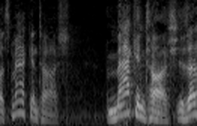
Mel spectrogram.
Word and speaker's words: McIntosh: Am I saying it right? No, it's McIntosh.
